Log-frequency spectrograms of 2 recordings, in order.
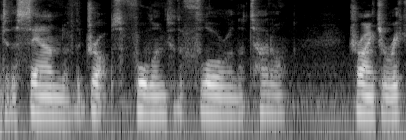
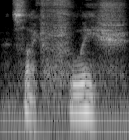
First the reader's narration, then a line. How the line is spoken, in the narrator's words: murmured the warrior priest of Foom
